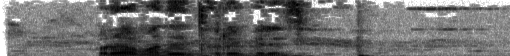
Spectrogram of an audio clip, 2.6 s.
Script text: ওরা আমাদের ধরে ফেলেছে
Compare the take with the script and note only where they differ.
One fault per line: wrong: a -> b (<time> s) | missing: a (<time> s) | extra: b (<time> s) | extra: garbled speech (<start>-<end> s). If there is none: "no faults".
no faults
